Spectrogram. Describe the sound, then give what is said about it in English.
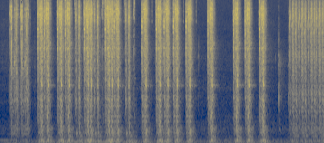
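Virtual typewriter click-clack from a typewriter simulation app on an iPad keyboard, rapid, crisp, loud keystroke clacks in dense runs broken by brief pauses, heard alone. “typewriter simulation app, turning your iPad keyboard into a virtual typewriter. So when you type, you hear the classic evocative click-clack. It sounds like this.”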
